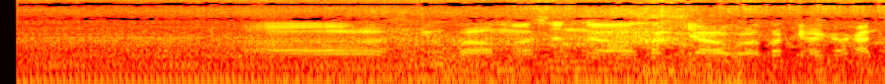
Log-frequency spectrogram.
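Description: Motor scooter engine running steadily while riding along. A voice begins talking over it about a second and a half in.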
